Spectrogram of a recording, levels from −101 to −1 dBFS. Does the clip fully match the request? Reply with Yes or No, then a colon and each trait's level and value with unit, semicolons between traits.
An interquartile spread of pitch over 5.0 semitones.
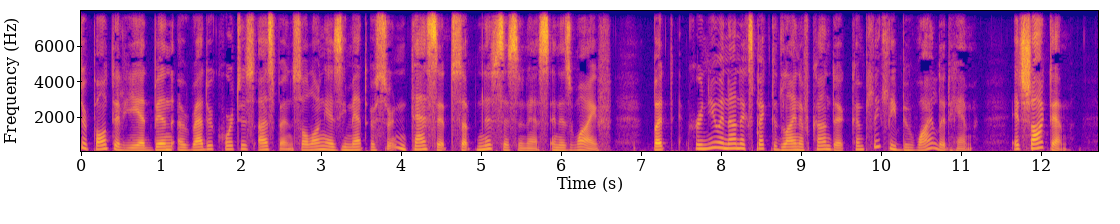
Yes: wide, 5.6 semitones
